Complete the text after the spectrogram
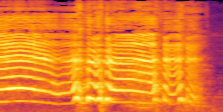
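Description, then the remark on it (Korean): A young girl, a younger sister, sobs while reading a Kongjwi Patjwi storybook, in a long, high wavering wail that breaks into shaky, catching gasps and hiccuping cries near the end, loud, with no other sounds around it. “어, 너 콩쥐 파티 책 읽다 우는 거야?”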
